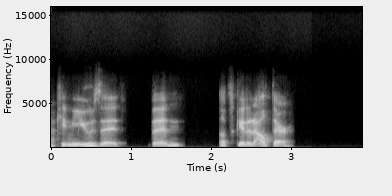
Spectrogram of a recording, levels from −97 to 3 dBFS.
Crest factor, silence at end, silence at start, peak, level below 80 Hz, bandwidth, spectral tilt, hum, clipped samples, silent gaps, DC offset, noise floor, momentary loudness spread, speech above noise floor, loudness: 18 dB; 0.9 s; 0 s; 0 dBFS; -70 dBFS; 8 kHz; -4 dB/octave; none; under 0.1%; none; under 0.1%; -78 dBFS; 11 LU; 62 dB; -16 LUFS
